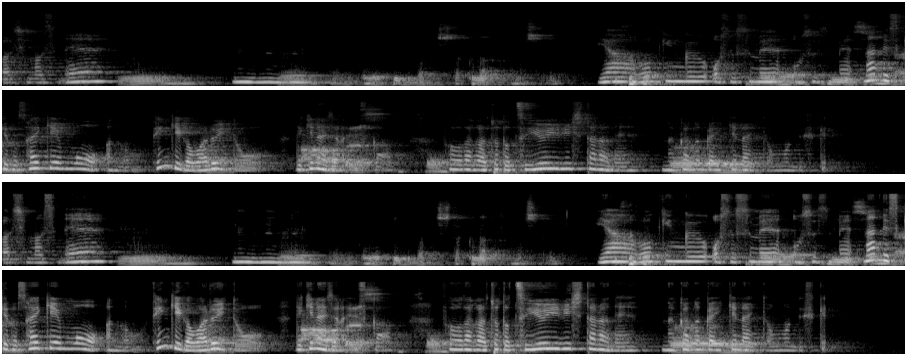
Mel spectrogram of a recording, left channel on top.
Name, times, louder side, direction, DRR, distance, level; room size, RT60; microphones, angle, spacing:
voice 1, 0.0-1.0 2.3-3.1 6.0-11.6 12.1-12.9 13.5-17.3, right 3 dB, 80° right, 11 dB, 0.9 m, -23 dB
voice 2, 1.2-2.0 2.8-5.6 6.3-6.5 7.4-9.2 11.0-11.3 12.0-12.7 13.3-13.5 15.7-16.5, right 3 dB, 50° right, 4 dB, 1.0 m, -29 dB
19.5 x 14.0 x 4.7 m, 1.1 s
head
